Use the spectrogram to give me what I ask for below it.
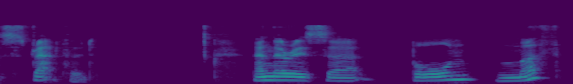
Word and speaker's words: Stratford: afford and german food but this is just pronounced as food yeah so oxford bedford stratford then there is born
